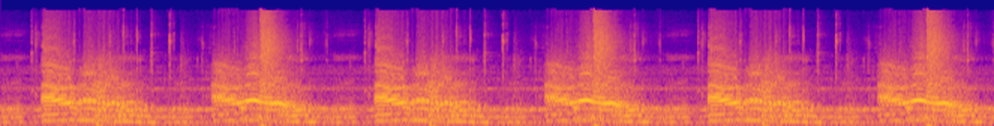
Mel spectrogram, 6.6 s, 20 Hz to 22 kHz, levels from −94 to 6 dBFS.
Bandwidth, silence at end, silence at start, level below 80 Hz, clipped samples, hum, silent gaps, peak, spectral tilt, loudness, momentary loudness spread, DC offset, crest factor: 17 kHz; 0 s; 0 s; -36 dBFS; under 0.1%; none; none; 0 dBFS; -3.5 dB/octave; -14 LUFS; 11 LU; under 0.1%; 14 dB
